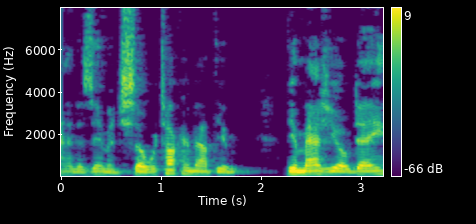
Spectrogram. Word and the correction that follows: Imago Dei: If I said that right, is that how you say it, Alan? Imago Dei.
